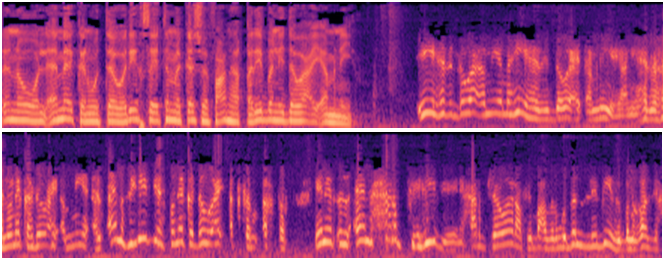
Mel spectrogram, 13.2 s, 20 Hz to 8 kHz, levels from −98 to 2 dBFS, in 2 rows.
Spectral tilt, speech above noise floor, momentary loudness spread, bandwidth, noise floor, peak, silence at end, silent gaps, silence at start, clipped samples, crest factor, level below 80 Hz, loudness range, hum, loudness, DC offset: -5.5 dB/octave; 25 dB; 5 LU; 8 kHz; -45 dBFS; -6 dBFS; 0 s; none; 0 s; under 0.1%; 14 dB; -44 dBFS; 2 LU; none; -20 LUFS; under 0.1%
